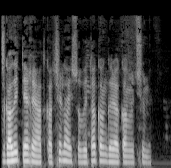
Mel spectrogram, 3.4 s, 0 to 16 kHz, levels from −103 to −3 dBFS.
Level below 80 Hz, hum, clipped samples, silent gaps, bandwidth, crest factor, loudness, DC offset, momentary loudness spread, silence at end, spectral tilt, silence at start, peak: -52 dBFS; none; under 0.1%; none; 11.5 kHz; 22 dB; -24 LUFS; under 0.1%; 17 LU; 0.4 s; -7 dB/octave; 0.05 s; -2 dBFS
